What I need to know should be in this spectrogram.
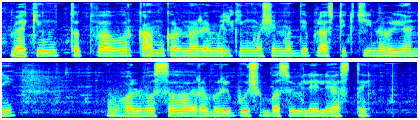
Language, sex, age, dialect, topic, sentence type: Marathi, male, 25-30, Standard Marathi, agriculture, statement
